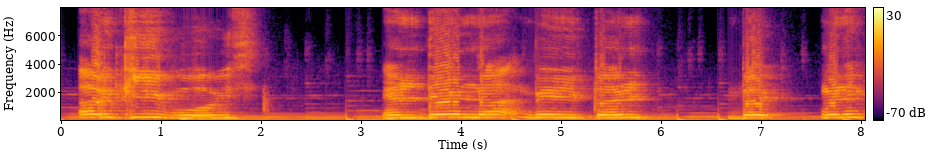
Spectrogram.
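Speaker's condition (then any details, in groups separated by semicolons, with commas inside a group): Cerebral palsy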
